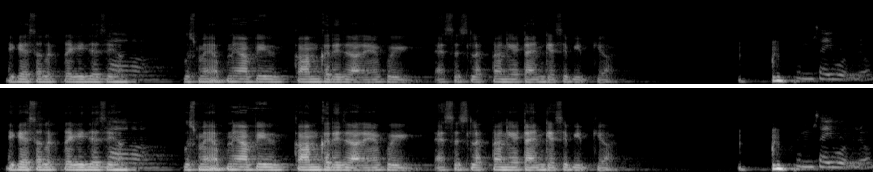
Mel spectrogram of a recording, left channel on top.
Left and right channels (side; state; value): left; quieter; 7.9 dB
